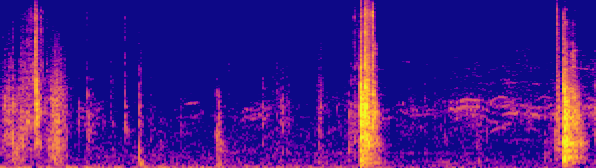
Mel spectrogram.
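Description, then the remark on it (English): Wooden pallet boards being prised apart with a tool to start denailing them, with three sharp loud cracks spread over a few seconds and squeaky, honk-like creaks of straining wood and nails in between. No one speaks. “I'm using a tool to get the pallets apart so I can start denailing them.”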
